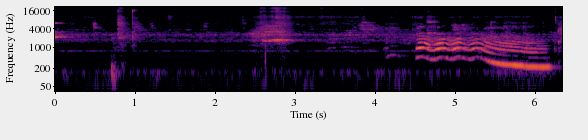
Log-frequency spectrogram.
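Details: Young male baby monkey making sweet sounds to get his mother to comfort and hug him: after quiet indoor background, a wavering tonal cry breaks into a long, drawn-out wail that slides steadily downward.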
